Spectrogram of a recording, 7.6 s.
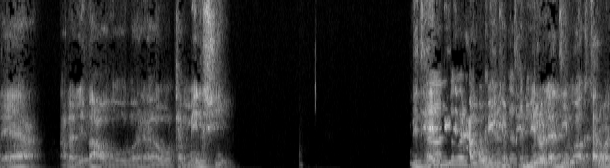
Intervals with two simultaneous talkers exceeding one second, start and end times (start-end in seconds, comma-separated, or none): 5.3-7.0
